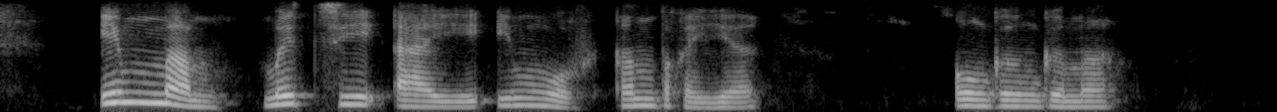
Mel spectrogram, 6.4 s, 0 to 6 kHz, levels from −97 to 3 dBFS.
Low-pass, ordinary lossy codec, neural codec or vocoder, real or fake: 5.4 kHz; Opus, 16 kbps; codec, 16 kHz, 4.8 kbps, FACodec; fake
